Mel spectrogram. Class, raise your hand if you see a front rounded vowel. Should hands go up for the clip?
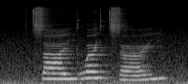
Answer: no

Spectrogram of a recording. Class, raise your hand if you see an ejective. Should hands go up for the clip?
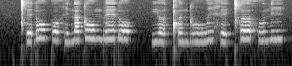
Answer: no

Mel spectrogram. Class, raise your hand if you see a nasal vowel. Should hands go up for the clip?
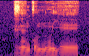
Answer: yes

